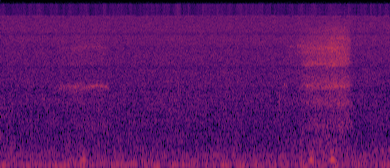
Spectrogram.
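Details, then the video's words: A pet cat snoring as he falls asleep, which he does every time; two breathy snores about three seconds apart, the second louder with a raspy upper edge, over a low steady indoor hum. "Cat snoring"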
